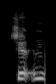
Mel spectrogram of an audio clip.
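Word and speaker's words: chitin: formed by layers of chitten I believe it's pronounced chitten A protein that makes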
